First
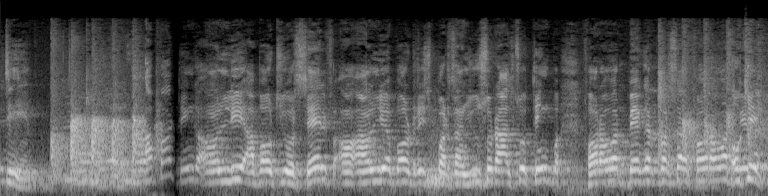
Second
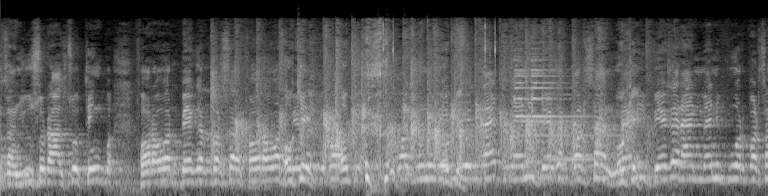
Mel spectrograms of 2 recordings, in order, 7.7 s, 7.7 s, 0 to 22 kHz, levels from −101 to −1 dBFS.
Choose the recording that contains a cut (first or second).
first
